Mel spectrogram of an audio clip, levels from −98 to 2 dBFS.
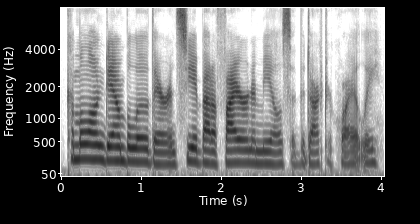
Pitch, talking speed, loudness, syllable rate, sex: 185 Hz, 255 wpm, -19 LUFS, 5.9 syllables/s, female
